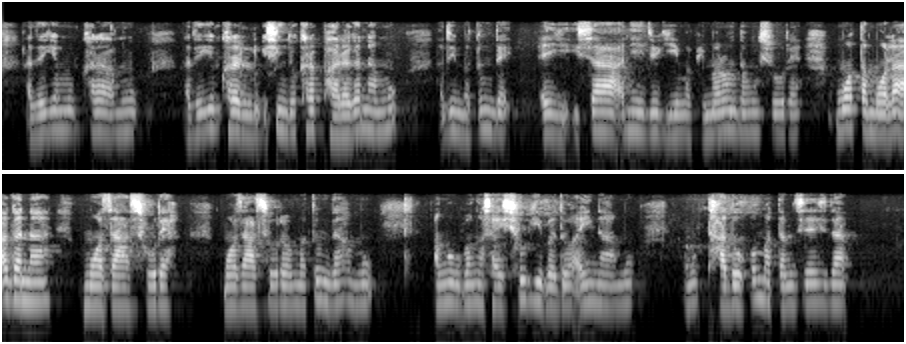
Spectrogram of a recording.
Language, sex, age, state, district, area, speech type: Manipuri, female, 45-60, Manipur, Bishnupur, rural, spontaneous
